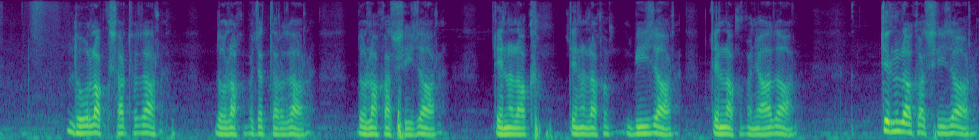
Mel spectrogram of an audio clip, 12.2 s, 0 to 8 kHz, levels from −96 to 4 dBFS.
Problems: none marked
